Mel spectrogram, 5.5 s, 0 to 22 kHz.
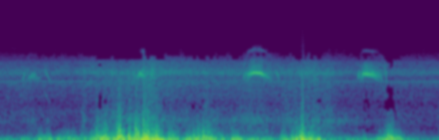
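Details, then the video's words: Bill clacks of royal albatrosses at their nest before dawn, 6.1.24, as a chick wakes startled by its arriving mother and both clack at one another; clustered dry rattles, then two short arched squealing calls amid low rumbling background. "Both Clack At One Another!"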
